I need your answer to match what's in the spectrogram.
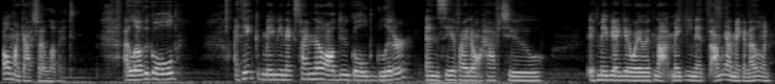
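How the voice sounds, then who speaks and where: A middle-aged woman hosting a casual DIY crafting vlog from a home craft room, gushing and excited as she talks to her viewers. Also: low voice, normal speed. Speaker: crafting channel host.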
